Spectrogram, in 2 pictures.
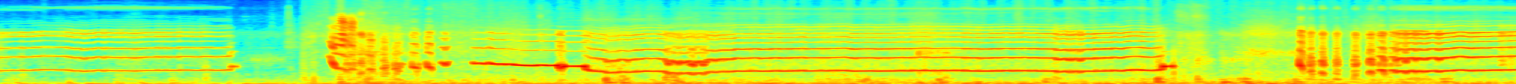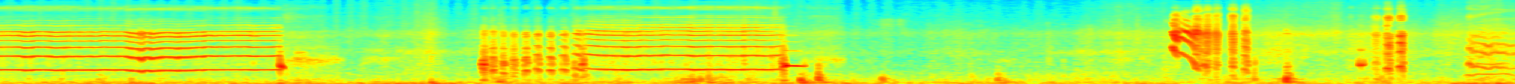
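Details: Bingo, a pet otter, wanting attention and being affectionate: long, steady high squeals in several drawn-out bouts separated by brief pauses and clicks, with some background noise.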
